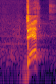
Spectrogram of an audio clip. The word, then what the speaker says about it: debt: P is silent. Debt.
